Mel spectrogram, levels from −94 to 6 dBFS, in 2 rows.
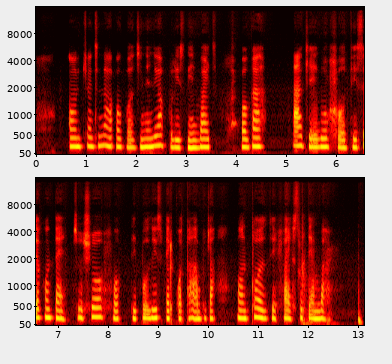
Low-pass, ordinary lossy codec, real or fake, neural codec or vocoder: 14.4 kHz; none; fake; autoencoder, 48 kHz, 32 numbers a frame, DAC-VAE, trained on Japanese speech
